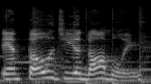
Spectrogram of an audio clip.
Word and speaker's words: Anthology Anomaly: It's anthology anomaly. Anth Oh, no. I'm sorry. You always try to put more syllables in the second part.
